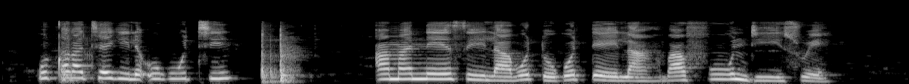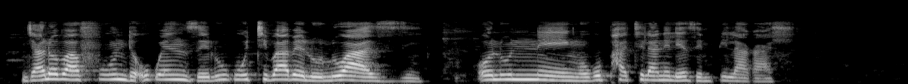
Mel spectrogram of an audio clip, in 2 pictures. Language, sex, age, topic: North Ndebele, female, 18-24, health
